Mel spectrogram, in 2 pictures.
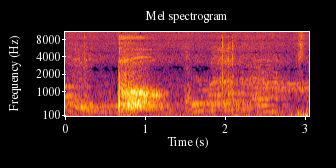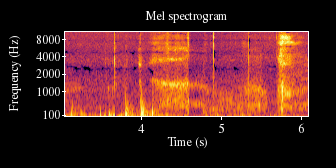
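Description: A voice making breathy, hissing fight sound effects in short bursts, one just under a second in and another near the end, while plastic action figures are handled, with a run of sharp clicks and knocks from the toys in the middle.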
